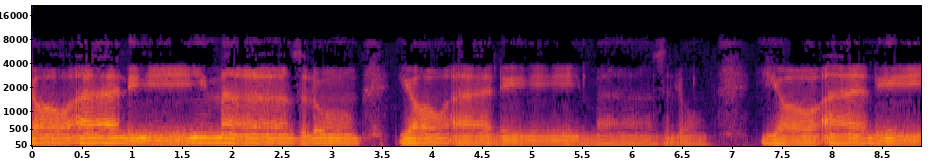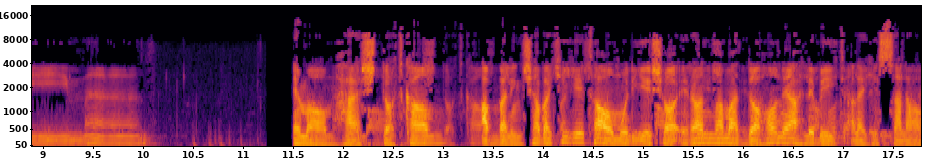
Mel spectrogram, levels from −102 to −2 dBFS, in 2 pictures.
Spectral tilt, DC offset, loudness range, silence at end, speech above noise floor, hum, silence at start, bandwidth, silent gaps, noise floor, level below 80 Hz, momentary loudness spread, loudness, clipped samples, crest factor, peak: -5 dB/octave; under 0.1%; 13 LU; 0 s; 32 dB; none; 0 s; 11.5 kHz; 11.24-11.48 s; -58 dBFS; -52 dBFS; 17 LU; -25 LUFS; under 0.1%; 24 dB; -2 dBFS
